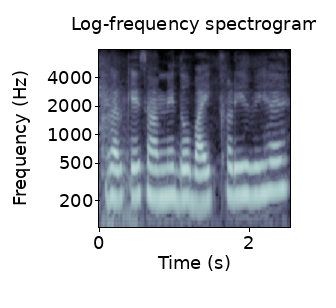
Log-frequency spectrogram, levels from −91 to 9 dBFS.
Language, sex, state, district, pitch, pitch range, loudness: Hindi, female, Bihar, West Champaran, 225 Hz, 215-230 Hz, -14 LUFS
